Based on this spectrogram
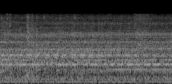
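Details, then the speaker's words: Woodward bead roller fitted with an added gear-motor power feed, hand crank still attached, running unloaded: a steady, even gear hum with a constant whine and no grinding or clatter. The motor runs smoothly and turns slowly. "So you can hear the motor."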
